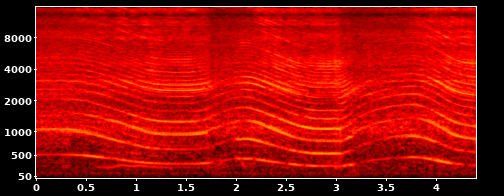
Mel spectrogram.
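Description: A handheld rotary tool fitted with a Dremel burr runs wide open with a high, thin whine. The pitch wavers up and down in slow swells as the load changes, steady and close, with no talking.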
